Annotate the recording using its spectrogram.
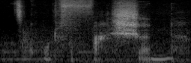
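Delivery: a breathy unvoiced whisper of it's called fashion. Whispering the joke to herself again. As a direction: murmur it like a secret aside. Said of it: "whispered repeat".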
